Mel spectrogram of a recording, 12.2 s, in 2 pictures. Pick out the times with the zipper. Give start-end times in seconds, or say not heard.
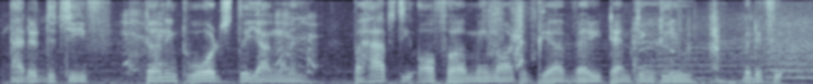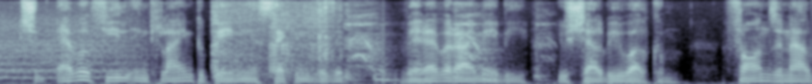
3.6-4.2, 7.7-8.7.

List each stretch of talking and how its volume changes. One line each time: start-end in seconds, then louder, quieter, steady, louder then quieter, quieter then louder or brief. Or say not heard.
0.1-12.1 steady.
